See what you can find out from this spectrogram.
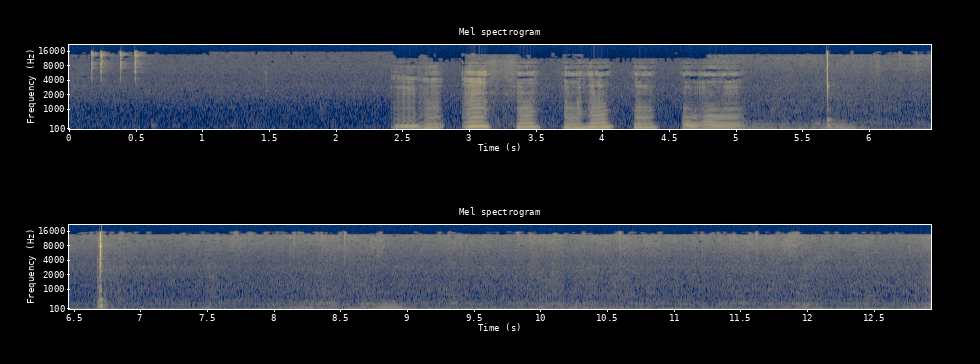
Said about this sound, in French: J'entends juste les abeilles.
